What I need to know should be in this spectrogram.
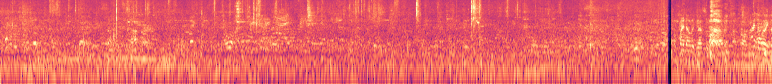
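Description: Adults chat over a steady murmur of many voices indoors.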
